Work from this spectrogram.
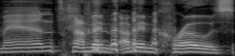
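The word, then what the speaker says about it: Kroze: we do it so k-r-o-z-e crows it's like pros but crows yeah that's also not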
